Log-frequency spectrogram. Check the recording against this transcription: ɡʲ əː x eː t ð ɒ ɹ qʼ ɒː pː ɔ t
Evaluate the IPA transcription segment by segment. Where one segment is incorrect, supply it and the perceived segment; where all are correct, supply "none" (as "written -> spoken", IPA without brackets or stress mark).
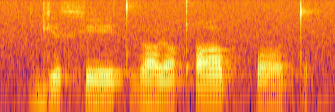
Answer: none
